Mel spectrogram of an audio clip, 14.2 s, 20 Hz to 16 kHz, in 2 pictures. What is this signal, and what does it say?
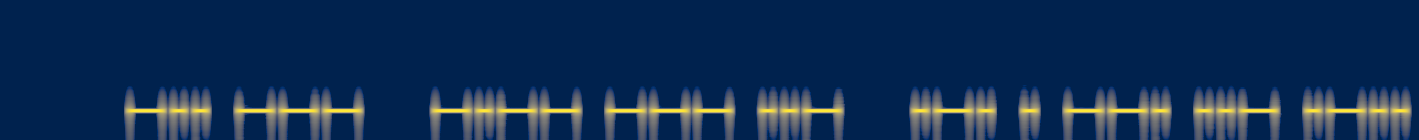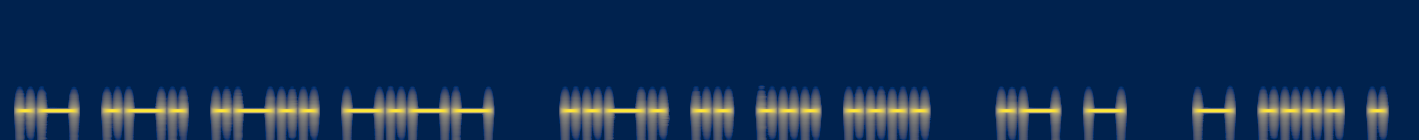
Morse code, heard as a keyed tone, about 22 wpm, 700 Hz. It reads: DO YOU REGULARLY FISH AT THE
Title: Sentences from Top 1400 Words 22wpm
